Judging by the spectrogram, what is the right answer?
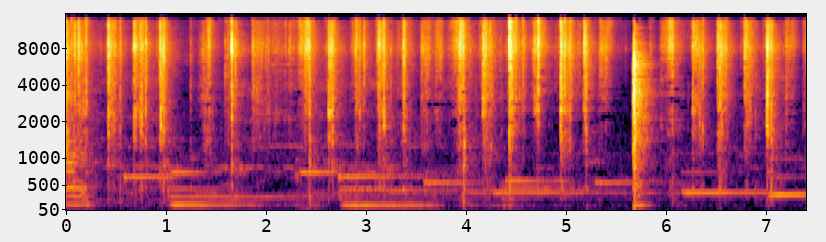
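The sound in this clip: Tarot romance cards handled and shuffled, a long run of quick crisp flicks and soft slaps in an uneven rhythm, with steady sustained tones playing beneath.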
